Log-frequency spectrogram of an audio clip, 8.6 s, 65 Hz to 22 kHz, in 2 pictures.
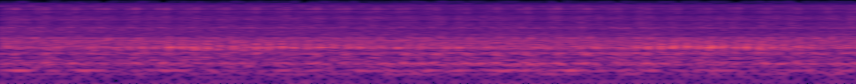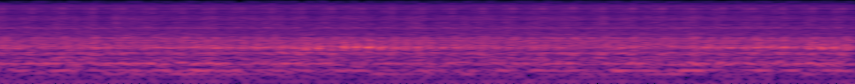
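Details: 2002 Ford Focus Mk1 1.6 Zetec SE/Sigma, 205k, timing belt replaced at 168k; idle with light metallic rattle whose strength changes with revs; owner suspects timing belt tensioner, upper cover not yet removed, unconfirmed.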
